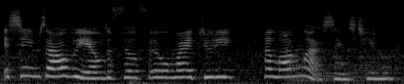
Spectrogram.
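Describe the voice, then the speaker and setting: Woman voicing a stately, high-voiced fantasy sage. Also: normal speed, a bit bright, faint music behind. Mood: grave, instructive. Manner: formal, archaic, grave. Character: stately, cryptic female sage from a fantasy game. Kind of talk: reading game dialogue in character.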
